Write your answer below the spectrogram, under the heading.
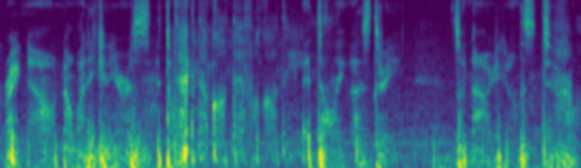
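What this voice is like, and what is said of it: Whispering. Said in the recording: “can you stop whispering? ... Us whispering.”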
